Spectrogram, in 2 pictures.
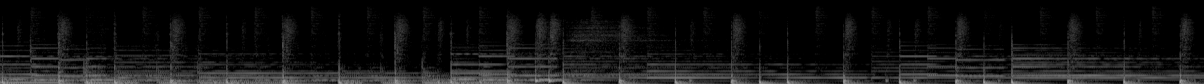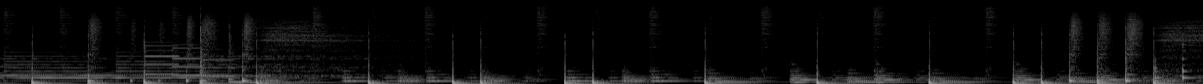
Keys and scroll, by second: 14.1 super+d.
